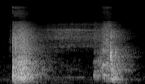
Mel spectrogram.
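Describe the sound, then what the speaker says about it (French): Two sharp slaps of a plastic fly swatter against a hard surface, a loud hit then a second one a beat later, close and indoors with no talk over them. "mais j'avais juste un truc à chasser. Avec un tape-mouche."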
